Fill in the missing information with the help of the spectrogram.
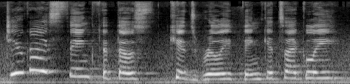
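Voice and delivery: ordinary delivery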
